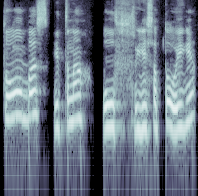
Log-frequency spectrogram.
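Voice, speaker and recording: Indian woman, young, grammar teacher, slightly high voice, slow drilled words. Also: darkish tone. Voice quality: slow, drawn-out pronunciation drills. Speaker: English teacher. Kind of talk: online grammar class.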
